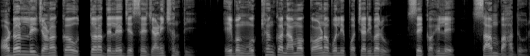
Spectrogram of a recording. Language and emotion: Odia, neutral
